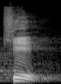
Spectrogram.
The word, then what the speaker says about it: 게: 발음이 좀 개가 아니라 게.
